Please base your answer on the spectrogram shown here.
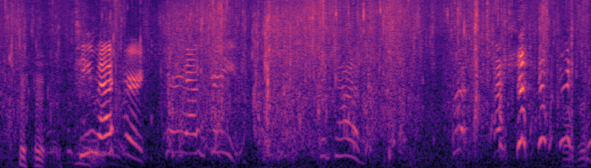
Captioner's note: laughs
